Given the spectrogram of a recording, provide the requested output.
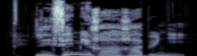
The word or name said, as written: Emirats arabes unis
